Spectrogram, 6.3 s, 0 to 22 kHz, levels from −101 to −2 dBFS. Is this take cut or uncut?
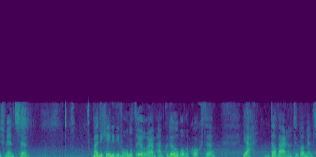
cut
